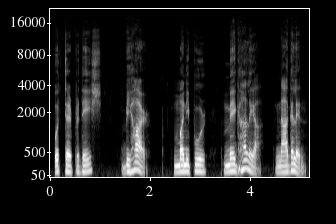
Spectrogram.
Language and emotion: Manipuri, neutral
